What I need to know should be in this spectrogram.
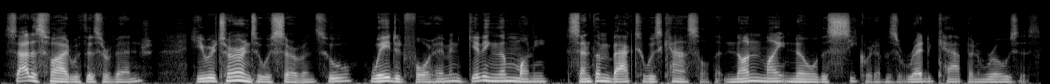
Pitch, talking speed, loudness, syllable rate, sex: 130 Hz, 200 wpm, -20 LUFS, 5.0 syllables/s, male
